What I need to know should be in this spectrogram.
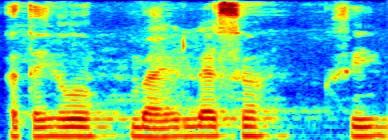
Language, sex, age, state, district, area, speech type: Punjabi, male, 18-30, Punjab, Fatehgarh Sahib, rural, spontaneous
